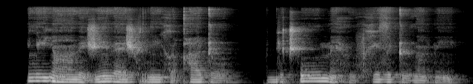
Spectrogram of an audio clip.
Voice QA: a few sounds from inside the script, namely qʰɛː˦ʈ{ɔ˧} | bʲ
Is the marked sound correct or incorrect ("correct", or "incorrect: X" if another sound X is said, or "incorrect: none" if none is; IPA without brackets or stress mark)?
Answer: incorrect: o˧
